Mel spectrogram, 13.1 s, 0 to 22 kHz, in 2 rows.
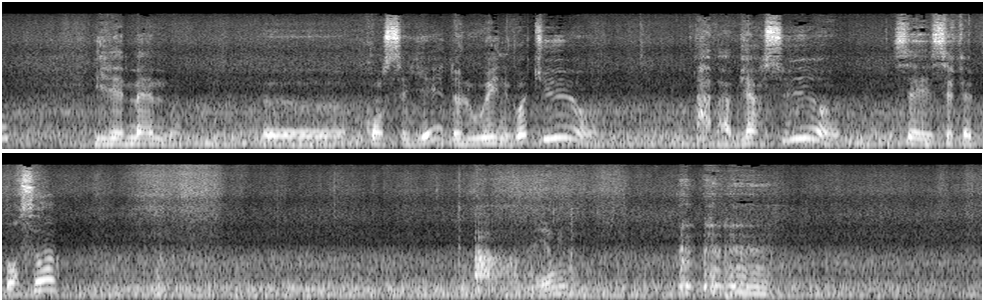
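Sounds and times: road and tyre rumble: 0.0 - 13.0.

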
